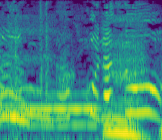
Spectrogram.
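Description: Cartoon character voices calling out in drawn-out, wailing tones, ending in a long falling groan near the end.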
